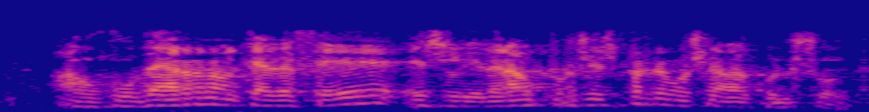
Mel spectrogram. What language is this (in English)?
Catalan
